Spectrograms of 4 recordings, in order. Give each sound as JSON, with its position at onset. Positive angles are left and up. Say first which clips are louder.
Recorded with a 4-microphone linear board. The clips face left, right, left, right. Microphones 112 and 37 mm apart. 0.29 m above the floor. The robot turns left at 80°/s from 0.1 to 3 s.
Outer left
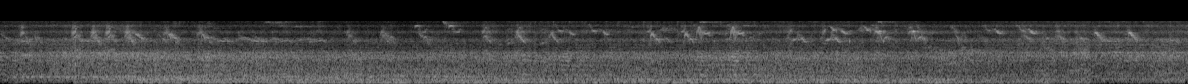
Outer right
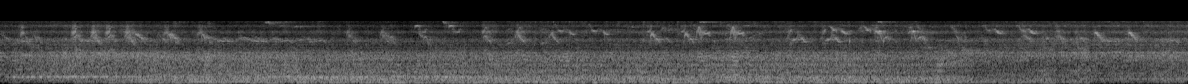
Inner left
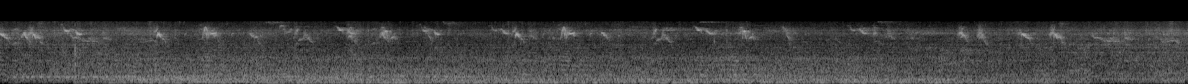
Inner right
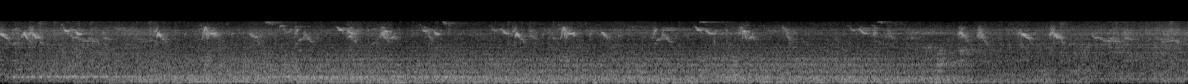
{"t": 0.7, "sound": "a bird", "louder": "outer right 2 dB, inner right 1 dB", "azimuth_deg": 60, "distance_m": 3.0}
